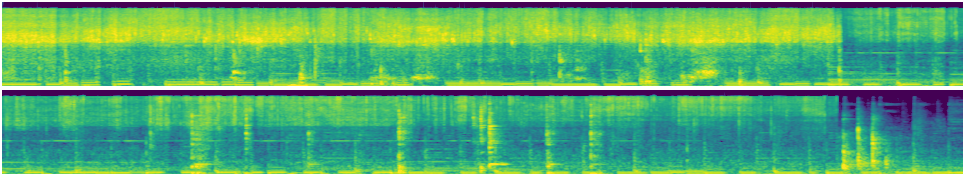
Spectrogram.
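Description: A thick ribeye steak sizzles loudly in hot butter in a frying pan. About eight seconds in, it cuts to a quieter sizzle of asparagus on a ridged grill pan, with the clicks of metal tongs turning the spears.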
